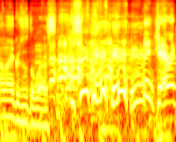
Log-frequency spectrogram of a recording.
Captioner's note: all laughing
